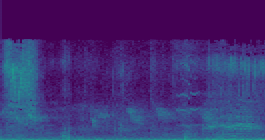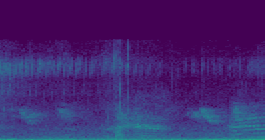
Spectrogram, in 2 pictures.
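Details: Several short, high-pitched cat mews in quick succession, thin and squeaky, repeated irregularly over a noisy background hiss.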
